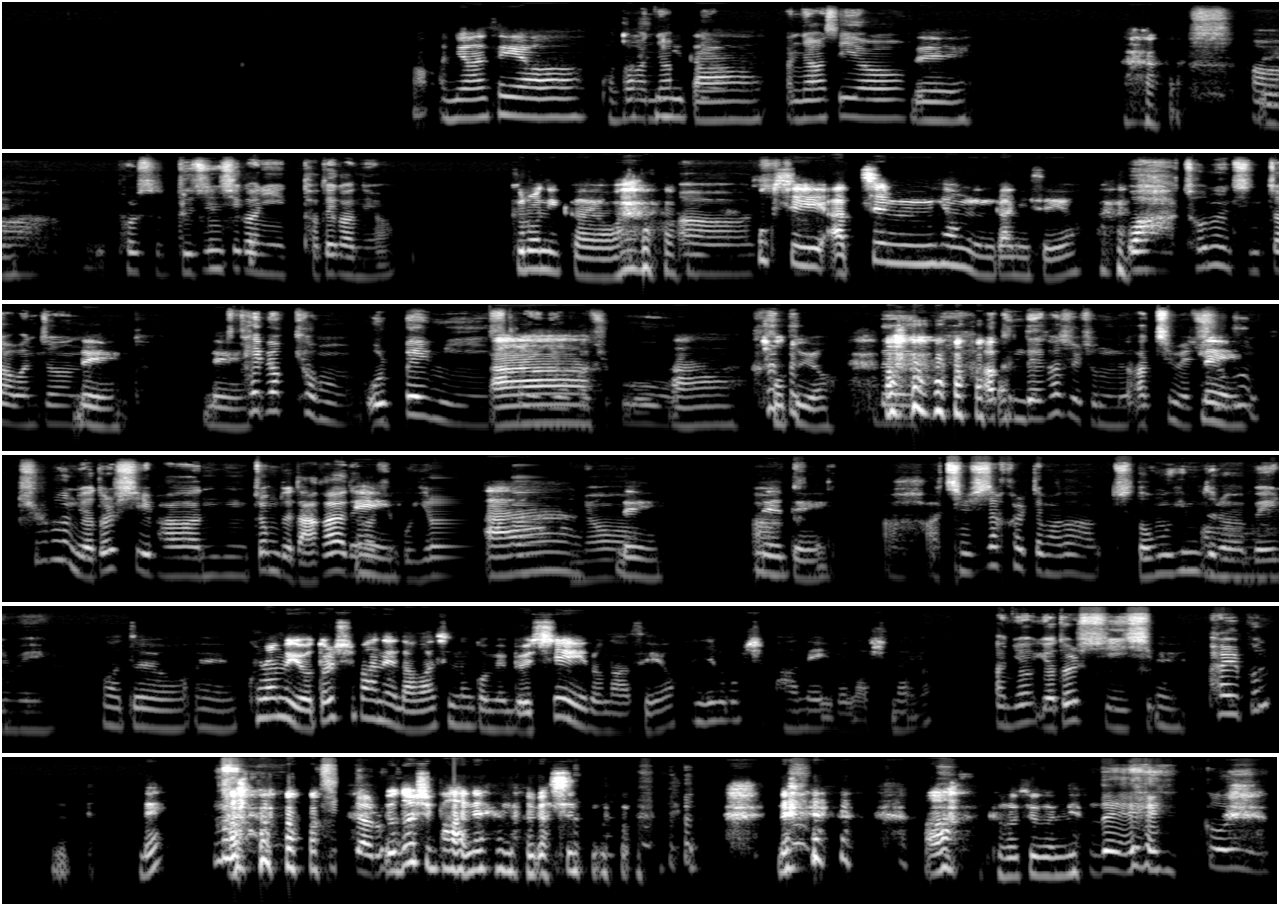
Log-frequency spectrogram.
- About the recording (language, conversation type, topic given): Korean, unstructured, 아침을 시작할 때 당신만의 특별한 루틴이 있나요?
- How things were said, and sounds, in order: other background noise; distorted speech; laugh; tapping; laugh; laugh; laugh; laugh; unintelligible speech; laugh; laughing while speaking: "여덟시 반 에는 나가신다면서. 네. 아 그러시군요"; laugh; laughing while speaking: "진짜로. 네"; laugh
